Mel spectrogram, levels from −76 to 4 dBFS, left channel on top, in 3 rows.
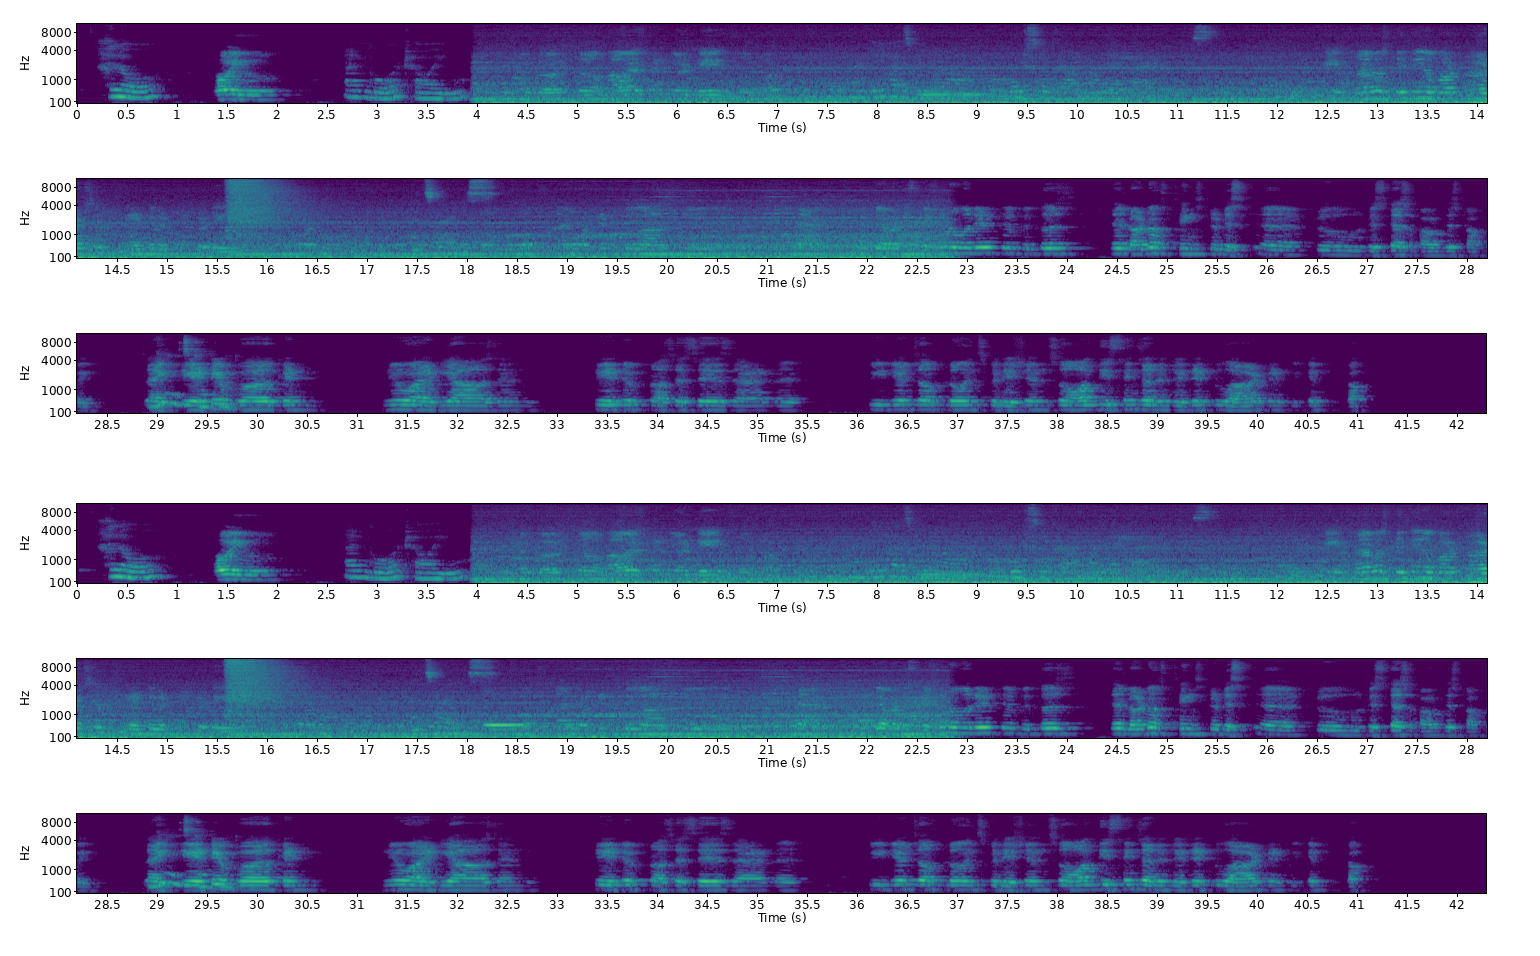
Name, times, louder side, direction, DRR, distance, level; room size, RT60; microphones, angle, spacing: voice 1, 0.2-0.9 2.7-3.9 7.7-11.2 16.4-16.9 17.4-18.2 28.9-29.7, right 1 dB, 30° left, -3 dB, 1.2 m, -36 dB
voice 2, 1.4-2.0 4.4-7.0 12.1-15.8 16.1-16.7 18.1-20.8 21.3-24.1 24.4-28.3 28.9-30.5 31.2-32.6 33.4-35.4 36.1-40.6 40.9-41.0, right 2 dB, 15° right, -5 dB, 1.3 m, -32 dB
sound 1, 3.9-22.8, right 1 dB, 50° right, 0.9 m, -28 dB
2.7 x 2.6 x 2.2 m, 0.37 s
head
